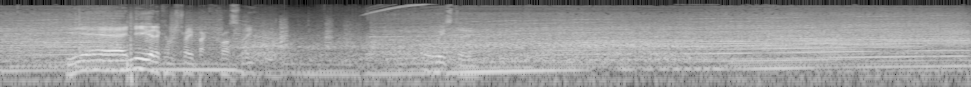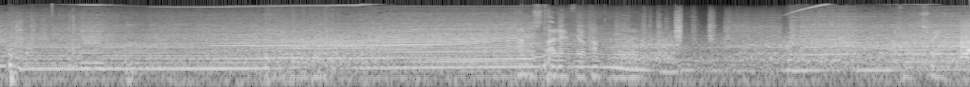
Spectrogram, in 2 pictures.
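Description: A racing car engine revs up and down as the car shifts through gears.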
